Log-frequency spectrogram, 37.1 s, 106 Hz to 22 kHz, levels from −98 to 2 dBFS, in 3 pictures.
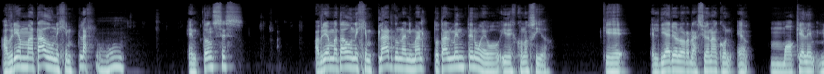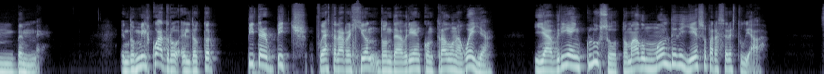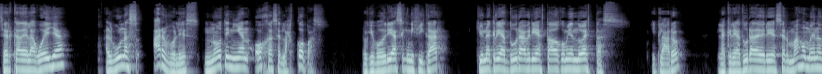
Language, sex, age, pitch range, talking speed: Spanish, male, 30-49, 115-160 Hz, 135 wpm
